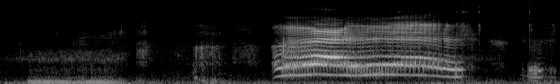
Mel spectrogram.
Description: Here Tired Daddy sleeping beside his 6 month old baby and video showing how she get annoyed by snoring of Daddy.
